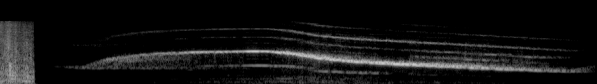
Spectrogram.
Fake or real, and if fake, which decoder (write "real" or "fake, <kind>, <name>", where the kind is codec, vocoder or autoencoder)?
fake, autoencoder, DAC-VAE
